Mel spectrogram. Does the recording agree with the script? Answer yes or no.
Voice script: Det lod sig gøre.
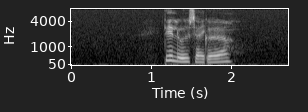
yes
